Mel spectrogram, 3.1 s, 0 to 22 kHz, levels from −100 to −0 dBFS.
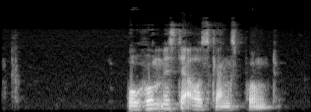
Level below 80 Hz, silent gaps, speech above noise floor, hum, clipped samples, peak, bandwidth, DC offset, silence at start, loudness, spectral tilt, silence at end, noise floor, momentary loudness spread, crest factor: -60 dBFS; none; 56 dB; none; under 0.1%; 0 dBFS; 9.2 kHz; under 0.1%; 1.3 s; -17 LUFS; -6 dB/octave; 0.4 s; -73 dBFS; 7 LU; 18 dB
